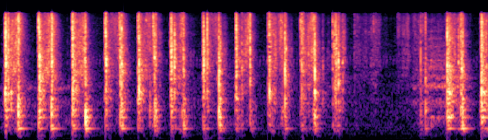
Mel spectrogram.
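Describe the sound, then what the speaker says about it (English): Tarot cards are shuffled in a quick, regular rhythm of crisp riffling bursts, close and continuous with a brief softer patch near the end. "We're back to expert level shuffling."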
